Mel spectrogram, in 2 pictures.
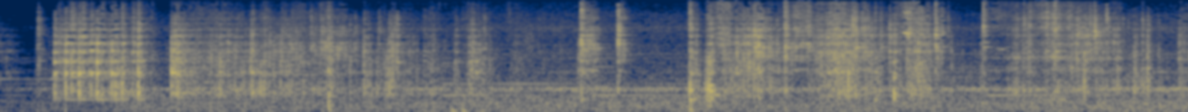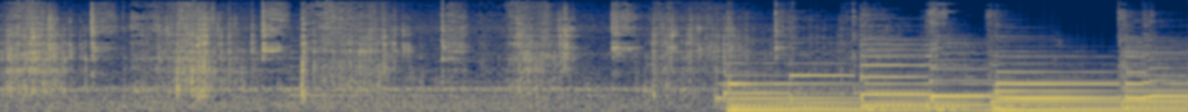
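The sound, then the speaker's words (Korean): Coffee beans being roasted in a pan rattle and scrape in a busy stream of quick clinks and clatters, steady and fairly loud, before music takes over near the end. “그리고 천천히 조심스럽게 커피콩을 볶기 시작했어요.”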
